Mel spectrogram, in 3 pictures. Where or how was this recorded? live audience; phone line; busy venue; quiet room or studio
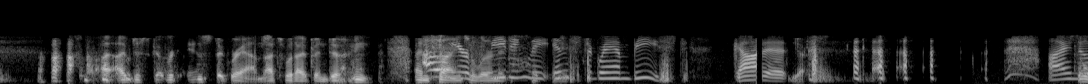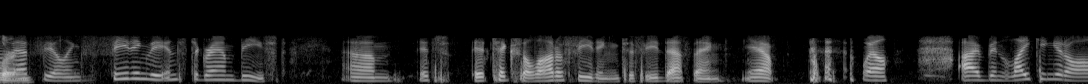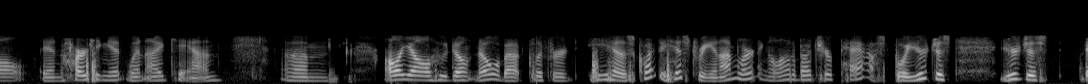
phone line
